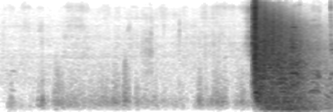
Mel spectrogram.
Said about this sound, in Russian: вы сможете увидеть, как стреляет пушка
